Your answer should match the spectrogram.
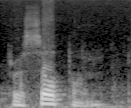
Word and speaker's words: prosopon: The Greek word prosopon, that's the emphasis, prosopon, P-R-O-S-O-P-O-N, prosopon. The emphasis in classical Greek is always on the second syllable. So you count the vowels, and the second vowel is where the emphasis is, prosopon.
